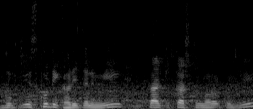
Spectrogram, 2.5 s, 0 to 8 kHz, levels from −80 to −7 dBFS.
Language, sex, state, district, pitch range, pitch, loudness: Garhwali, male, Uttarakhand, Tehri Garhwal, 135-180 Hz, 150 Hz, -42 LUFS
